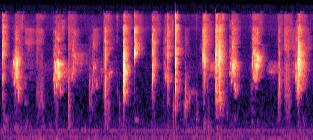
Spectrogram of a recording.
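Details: Begging budgerigar chicks, newborn, being fed by their mother: rasping squeaky chirps repeated roughly twice a second, each a short buzzy burst, some louder and sharper than others.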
